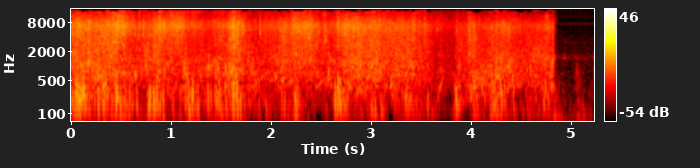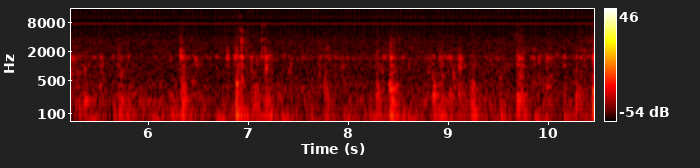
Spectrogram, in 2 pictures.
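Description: Wind buffeting the microphone, a loud rushing noise that cuts off abruptly about five seconds in. The rest is quiet, with faint scattered clicks and knocks.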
